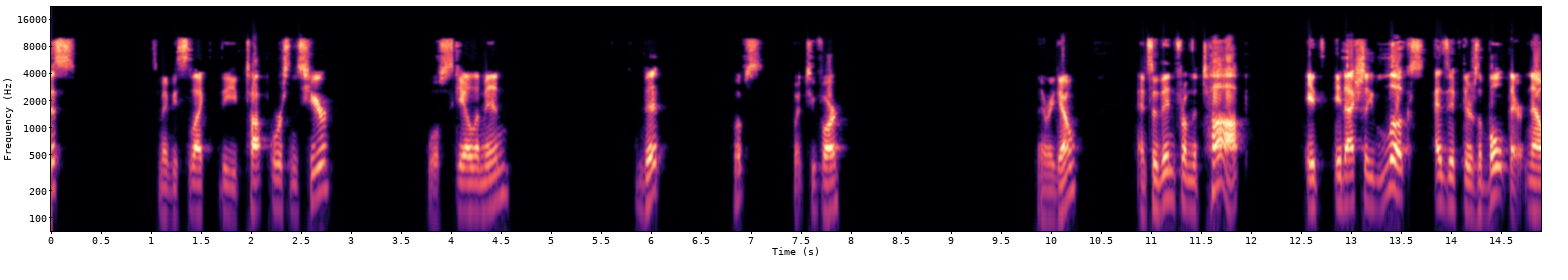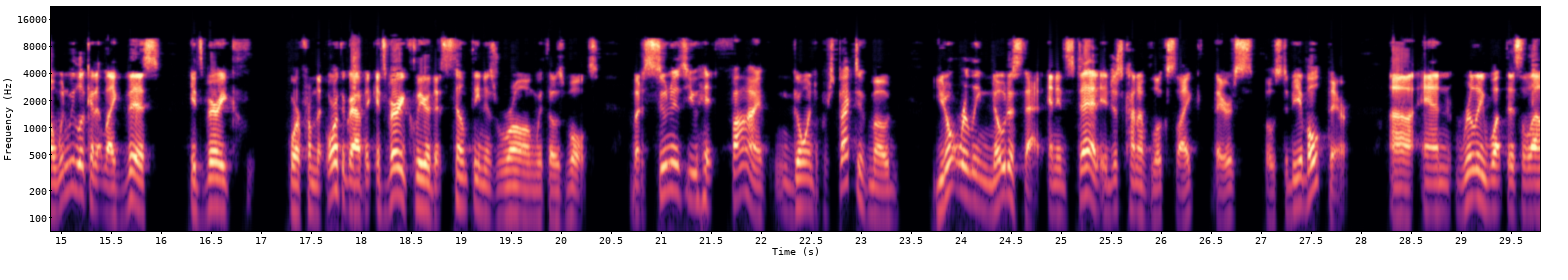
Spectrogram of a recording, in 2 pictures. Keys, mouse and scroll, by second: 0.3-2.2 drag, 0.5 z, 0.7 a, 0.9 b, 2.2 z, 2.7 s, 6.1-7.8 drag, 6.2 Tab, 6.9 Tab, 7.5 ctrl+z, 7.8-10.0 middle drag, 8.1 ctrl+z, 8.6 s, 10.4 Tab, 10.4-12.3 drag, 11.0 KP_7, 12.3-13.5 middle drag, 12.3 a, 14.1 d, 15.1 middle click, 15.9 KP_5, 18.0 KP_5, 18.2-21.3 middle drag, 21.7 KP_5, 22.3-27.1 middle drag, 27.1-28.6 right drag, 27.9 Tab, 28.3 a, 28.6 a, 29.0 g.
